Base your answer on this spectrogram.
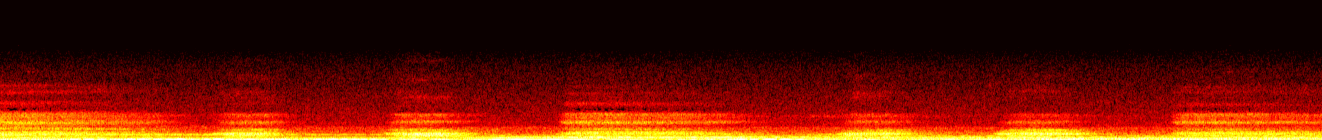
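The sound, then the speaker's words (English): A breathing exercise done entirely through the mouth, with a series of soft, airy, even breaths spaced by short pauses. The breaths are quiet and sit over a faint low hum. “And then you continue to breathe to the upper lungs, which is like another tire around your heart. So it sounds like this, it's all through the mouth.”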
